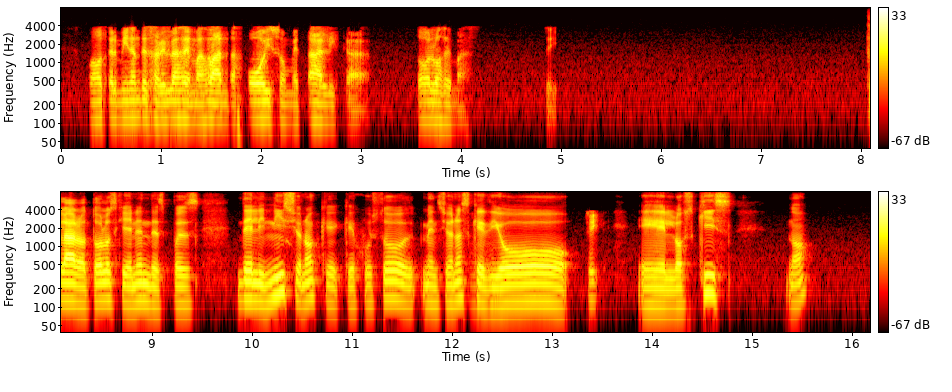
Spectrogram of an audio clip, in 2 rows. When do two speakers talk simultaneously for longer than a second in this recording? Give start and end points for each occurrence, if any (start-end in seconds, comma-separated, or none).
none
